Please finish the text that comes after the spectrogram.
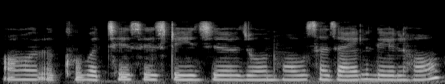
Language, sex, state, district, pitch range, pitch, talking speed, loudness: Bhojpuri, female, Bihar, East Champaran, 205-215 Hz, 210 Hz, 135 wpm, -20 LUFS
